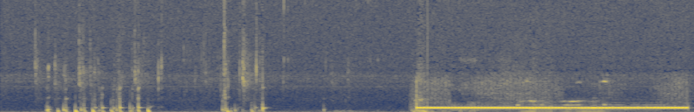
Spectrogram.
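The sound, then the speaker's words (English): A telephone is dialed: a quick run of short tone pulses, then a second brief cluster, and after a pause a loud steady tone that holds for about two seconds before cutting off. “Alright. I'm going to dial here.”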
